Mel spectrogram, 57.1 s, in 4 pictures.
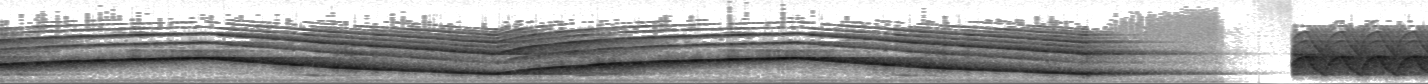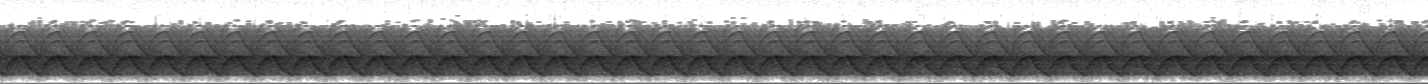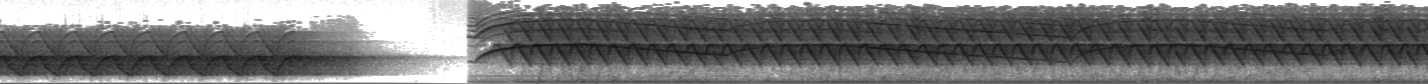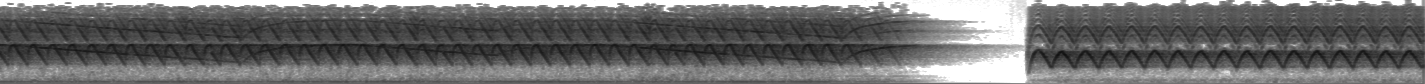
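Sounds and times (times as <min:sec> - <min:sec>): siren wailing: 0:00.0 - 0:12.2, 0:13.0 - 0:32.2, 0:33.3 - 0:52.4, 0:53.2 - 0:57.0
siren yelping: 0:00.0 - 0:12.2, 0:13.0 - 0:32.1, 0:33.3 - 0:52.3, 0:53.2 - 0:57.0.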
